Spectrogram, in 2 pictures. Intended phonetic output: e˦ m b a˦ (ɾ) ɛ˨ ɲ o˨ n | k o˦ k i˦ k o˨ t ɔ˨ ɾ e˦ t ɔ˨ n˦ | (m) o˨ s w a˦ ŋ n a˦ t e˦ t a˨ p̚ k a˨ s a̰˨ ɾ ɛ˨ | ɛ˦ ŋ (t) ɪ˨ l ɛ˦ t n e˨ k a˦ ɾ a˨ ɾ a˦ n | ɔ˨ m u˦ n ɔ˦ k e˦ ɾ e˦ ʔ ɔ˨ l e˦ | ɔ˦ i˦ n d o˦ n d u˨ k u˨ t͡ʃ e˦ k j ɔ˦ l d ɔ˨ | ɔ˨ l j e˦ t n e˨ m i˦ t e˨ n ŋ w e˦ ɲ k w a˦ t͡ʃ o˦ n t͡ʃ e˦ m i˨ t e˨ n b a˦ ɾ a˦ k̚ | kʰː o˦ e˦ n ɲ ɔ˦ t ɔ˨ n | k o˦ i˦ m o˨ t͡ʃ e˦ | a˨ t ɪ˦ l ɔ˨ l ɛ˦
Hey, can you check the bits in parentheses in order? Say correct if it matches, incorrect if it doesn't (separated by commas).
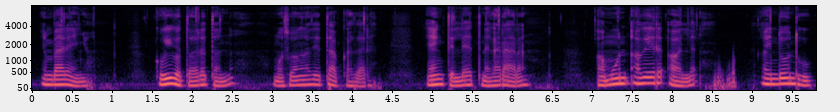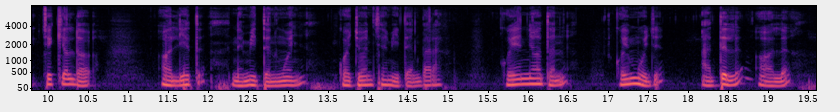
correct, correct, correct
